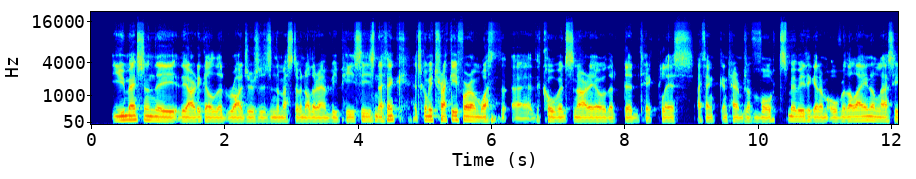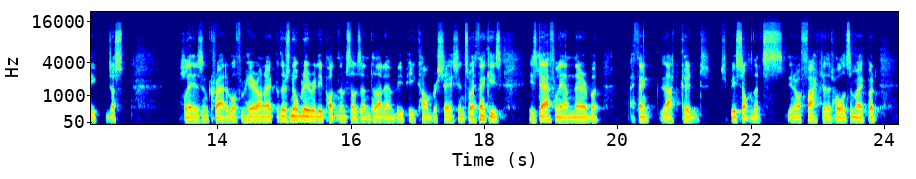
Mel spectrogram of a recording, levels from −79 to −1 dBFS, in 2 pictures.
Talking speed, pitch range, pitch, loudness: 225 wpm, 80-95 Hz, 85 Hz, -24 LUFS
